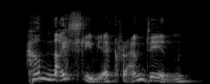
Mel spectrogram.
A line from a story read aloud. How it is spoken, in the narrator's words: cried Lydia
